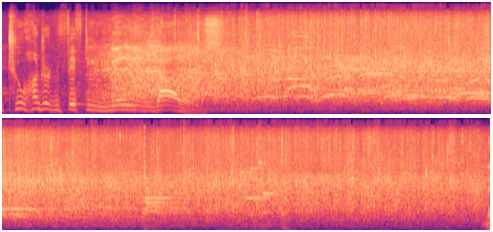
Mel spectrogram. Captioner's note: cheers and applause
